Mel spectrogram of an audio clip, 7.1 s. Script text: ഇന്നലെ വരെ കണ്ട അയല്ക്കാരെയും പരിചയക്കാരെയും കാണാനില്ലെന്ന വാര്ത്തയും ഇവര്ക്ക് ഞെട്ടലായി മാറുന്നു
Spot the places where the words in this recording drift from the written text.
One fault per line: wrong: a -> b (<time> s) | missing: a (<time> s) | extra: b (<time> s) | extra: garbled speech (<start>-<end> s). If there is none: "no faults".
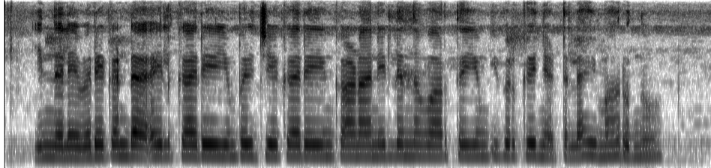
no faults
